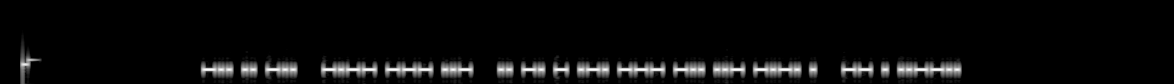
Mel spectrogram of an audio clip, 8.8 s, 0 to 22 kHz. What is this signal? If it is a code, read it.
Morse code, heard as a keyed tone, about 37 wpm, 700 Hz. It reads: DID YOU INTRODUCE ME?
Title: Sentences from Top 1600 Words 40wpm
